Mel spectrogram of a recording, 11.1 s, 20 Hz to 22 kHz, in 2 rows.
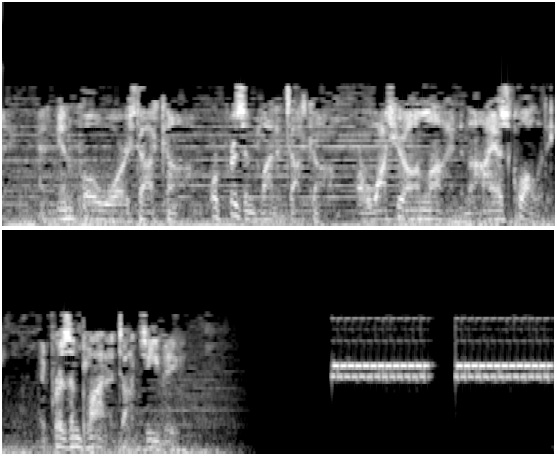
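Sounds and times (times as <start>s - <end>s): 
speech: 0.6s - 7.4s
low rumble: 3.6s - 8.1s
electronic telephone ringing with a warbling trill: 8.8s - 11.0s.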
